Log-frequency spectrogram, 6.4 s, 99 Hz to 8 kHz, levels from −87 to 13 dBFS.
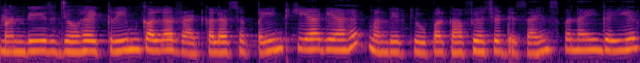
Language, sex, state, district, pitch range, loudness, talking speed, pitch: Hindi, female, Bihar, Araria, 220-255 Hz, -22 LUFS, 195 wpm, 230 Hz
